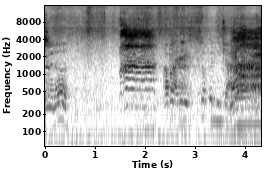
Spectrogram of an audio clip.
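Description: Pet lambs in a farm pen bleat several times over a few seconds, fairly close and loud, with their calls overlapping one another and blending into the pen's general background noise.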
